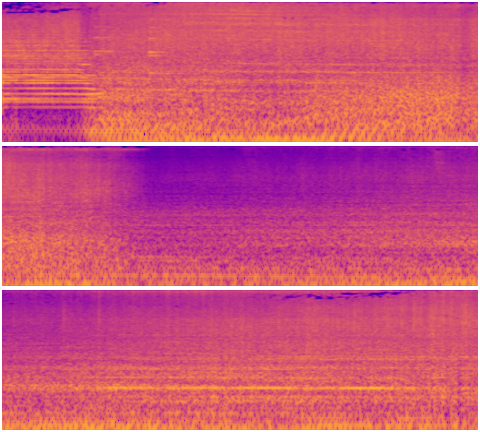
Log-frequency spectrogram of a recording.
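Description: A freight train rumbles and clatters past close by.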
